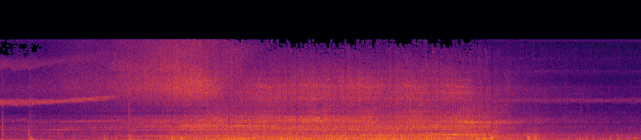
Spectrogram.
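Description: Passenger train running through the station: the rumble of wheels on rail builds over a couple of seconds, stays loud for about seven seconds as the cars pass, then fades, with a few wheel clacks near the end. Crickets chirp steadily in the background.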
